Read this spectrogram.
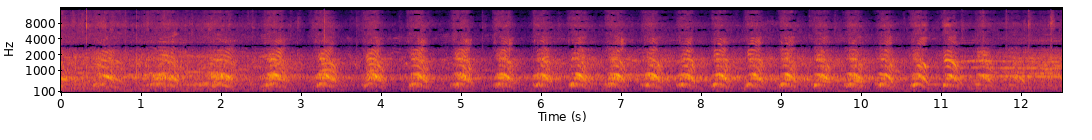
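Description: A crowd chants in a steady rhythm in a large echoing hall.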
